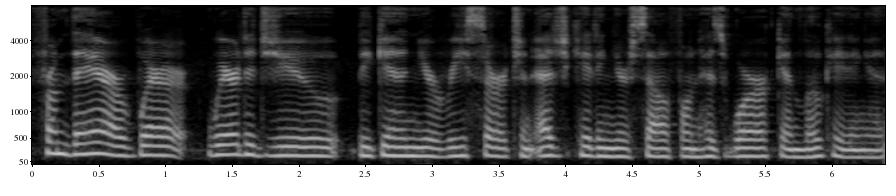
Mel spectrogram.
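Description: A plain, everyday voice moves at a fairly slow pace with hardly any pauses, fairly even intonation and very even loudness, on a very clean recording with a silent background. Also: woman, fairly low pitch for a woman. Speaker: podcast host. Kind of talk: interview.

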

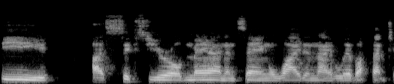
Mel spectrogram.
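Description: At a moderate pace, a man talks with a Californian accent. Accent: Californian American. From US West Coast, California Central Valley (Los Banos). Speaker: public health insurance worker. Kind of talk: casual interview.

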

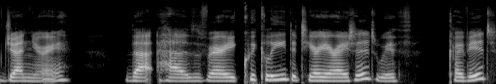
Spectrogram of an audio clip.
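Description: A woman with an Australian accent speaks at a fairly low pitch and a fairly slow pace, with ordinary pitch variation. The recording is very clean, with a silent background and a dry, close sound with no echo. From Australia, Melbourne. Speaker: recurring podcast guest, host's partner. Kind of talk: casual chat. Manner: soft-spoken.

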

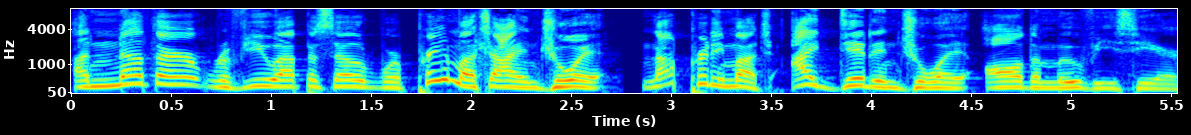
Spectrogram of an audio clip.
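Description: Speaking at a fairly quick pace with hardly any pauses, a man uses a high pitch, lively intonation and an animated tone. The recording is very clean, dry and close, with no echo and a silent background. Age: 30s. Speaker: horror podcast host. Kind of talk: solo film review podcast.

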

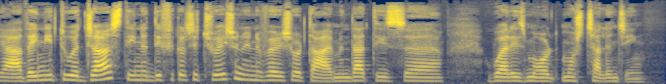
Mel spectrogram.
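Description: Heard in a very clean recording with a silent background, a woman with a Greek accent speaks at a moderate pace, her fairly low pitch showing ordinary variation and a bright, sharp tone. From Greece. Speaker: psychologist. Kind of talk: interview. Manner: hesitant, many fillers.

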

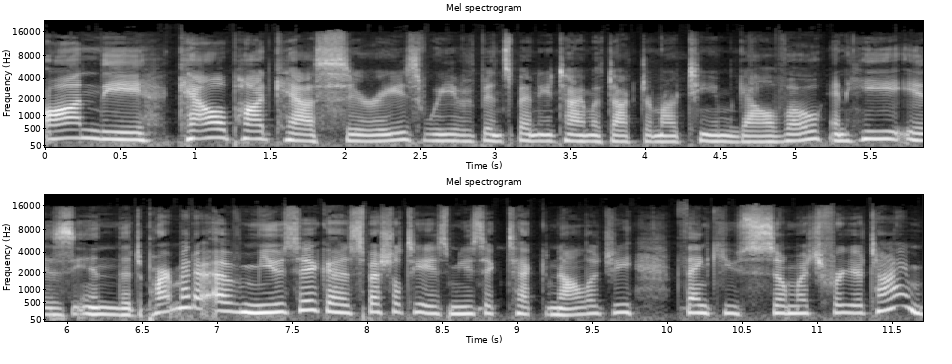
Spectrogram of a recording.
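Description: A normal speaking voice moves at a moderate pace with lively intonation and hardly any pauses. The recording is very clean, the background silent. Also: woman, medium pitch for a woman. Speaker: podcast host. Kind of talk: interview.

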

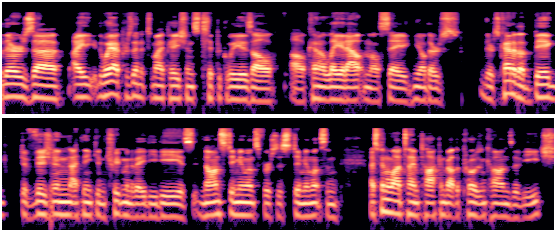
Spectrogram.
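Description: A man with a Utah accent speaks at a very fast pace against a quiet background. His pitch is fairly low and his intonation fairly even. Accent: American, Utah. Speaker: family physician. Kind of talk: interview. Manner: hesitant, many fillers.

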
